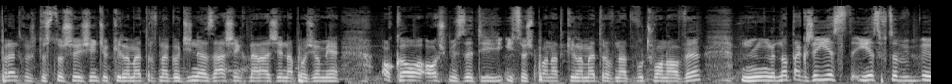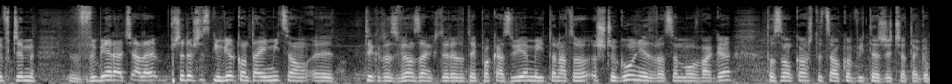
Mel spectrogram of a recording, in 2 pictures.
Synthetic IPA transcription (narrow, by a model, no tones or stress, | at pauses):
pɾɛnt̪kɔɕd͡ʑd̪ɔst̪uʂɛd͡ʑeɕeɲt͡ɕukʲilɔmɛt̪ɾufnaɡɔd͡ʑinɛzaɕɛŋknaɾaʑɛnapɔʑɔmʲjɛ | ɔkɔwɔʔɔɕmʲjus̬ɛt̪iit̪sɔɕpɔnat̪kʲilɔmɛt̪ɾufnad̪vut͡ʂwɔnɔvɘ | nɔt̪aɡʐɛjɛst̪jɛst̪ft̪ɔvft͡ʂɘm | vɘbʲjɛɾat͡ɕalɛpʂɛd̪ɛfʂɘst̪kʲimvjɛlkɔ̃w̃t̪ajɛmɲit̪sɔ̃w̃ | t̪ɘxɾɔzvʲjɔ̃w̃zaɲk̚t̪uɾɛt̪ut̪ajpɔkazujɛmɘit̪ɔnat̪sɔʂt͡ʂɛɡulɲɛzvɾat̪samɘuvaɡɛ | t̪ɔsɔ̃w̃kɔʂt̪ɘt̪sawkɔvʲit̪ɛʐɘt͡ɕat̪ɛɡɔ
